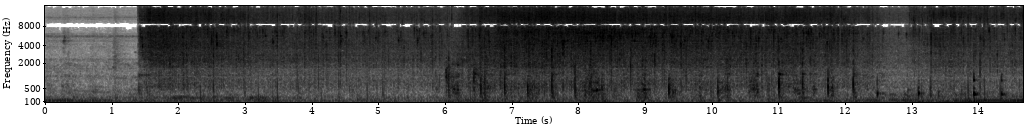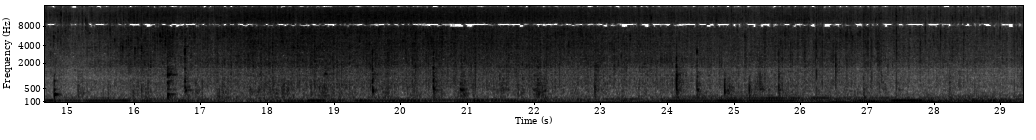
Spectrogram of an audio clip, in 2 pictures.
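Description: Chopped garlic and red onion sizzling in hot oil in a wok, stirred with a wooden spatula that clicks and scrapes against the pan. The sizzle starts suddenly about a second and a half in and dips briefly about halfway through.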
